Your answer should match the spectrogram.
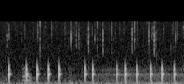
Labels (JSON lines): {"label": "biophony, knock croak", "recorder": "SoundTrap 300"}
